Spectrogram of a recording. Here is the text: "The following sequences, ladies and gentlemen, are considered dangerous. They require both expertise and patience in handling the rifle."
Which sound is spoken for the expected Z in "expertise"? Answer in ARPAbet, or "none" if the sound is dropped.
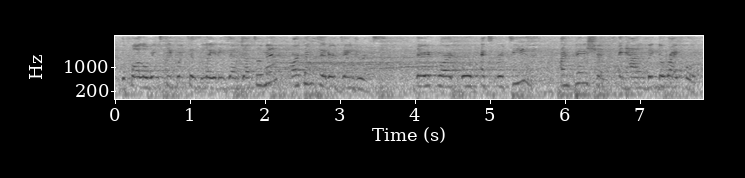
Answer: Z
